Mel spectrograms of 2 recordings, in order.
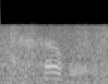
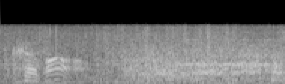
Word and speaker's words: Cavil: Paul apparently has a lot of time on his hands, correcting our ignorant pronunciation of his dog's name, which is Cavil, not Caval.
